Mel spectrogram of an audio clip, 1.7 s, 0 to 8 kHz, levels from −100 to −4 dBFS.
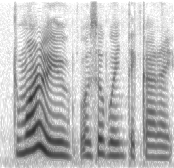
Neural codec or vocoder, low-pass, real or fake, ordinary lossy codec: codec, 16 kHz, 8 kbps, FunCodec, trained on Chinese and English, 25 frames a second; none; fake; none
